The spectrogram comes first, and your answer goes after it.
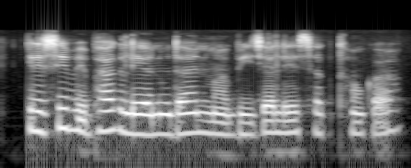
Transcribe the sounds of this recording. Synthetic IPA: kɾɪʃibibʱaɡleənud̪aːnmã̰bid͡ʒalesəkt̪ʰõka̰

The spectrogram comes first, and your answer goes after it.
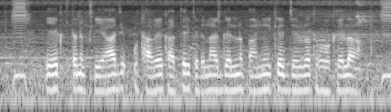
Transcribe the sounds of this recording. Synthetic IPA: eːkʈənpɪjaːd͡ʒʊʈʰaːʋeːkʰaːt̪ɪɾkɪt̪naːɡɪlənpaːniːked͡ʒəɾuːɾət̪ɦoːkʰeːlaː

